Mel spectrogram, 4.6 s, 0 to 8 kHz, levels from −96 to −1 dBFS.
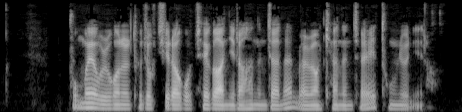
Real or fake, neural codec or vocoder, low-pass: real; none; 7.2 kHz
